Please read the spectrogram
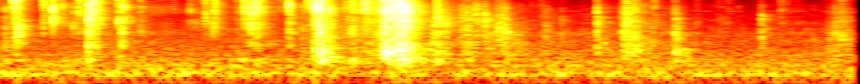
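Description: Packaging being handled and unwrapped by hand, crinkling and crackling in quick irregular bursts, loudest about halfway through.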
